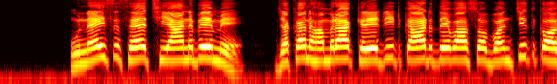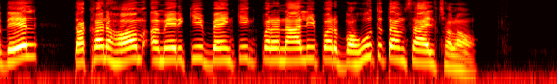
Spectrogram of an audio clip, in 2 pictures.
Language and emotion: Maithili, angry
